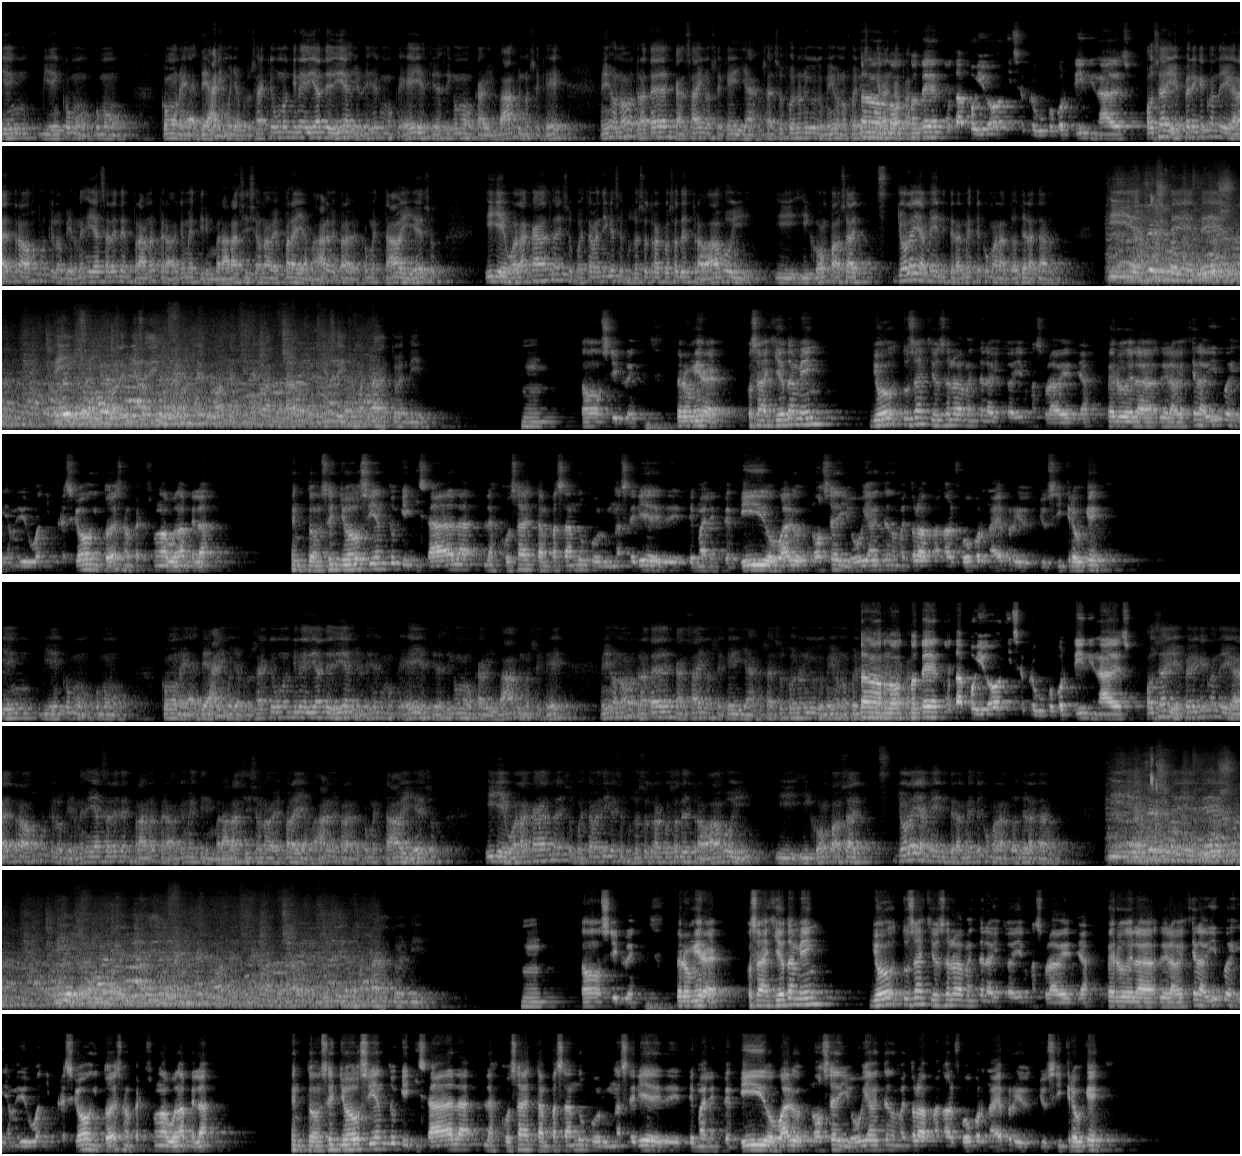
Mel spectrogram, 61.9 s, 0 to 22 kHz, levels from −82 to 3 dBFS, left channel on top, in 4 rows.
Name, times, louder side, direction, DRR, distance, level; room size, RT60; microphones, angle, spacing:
voice 1, 0.0-1.5 2.0-7.0 7.5-11.4 14.3-20.9 21.5-24.8 25.1-28.7 29.3-31.0 31.6-36.2, left 1 dB, 50° left, 4 dB, 1.1 m, -33 dB
voice 2, 10.7-14.1 37.4-37.7 38.2-40.0 40.3-41.2 41.8-49.0 50.0-60.2, right 3 dB, 35° right, 12 dB, 0.4 m, -26 dB
sound 1, 29.3-35.7, left 3 dB, 10° left, 1.7 m, -30 dB
9.0 x 3.3 x 4.8 m, 0.78 s
head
